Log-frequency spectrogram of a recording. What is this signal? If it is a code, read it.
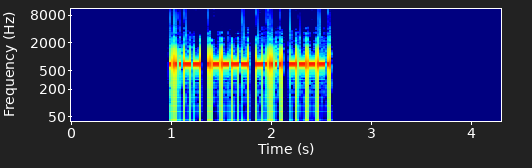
Morse code, heard as a keyed tone, about 50 wpm, 700 Hz. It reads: 3169
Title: Numbers - 4-Digit 50wpm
